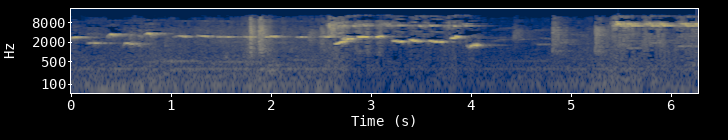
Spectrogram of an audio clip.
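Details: Young Medan white-rumped shama, still a juvenile yet already singing loudly and fluently: clear whistled notes that rise and fall between mid and high pitch, with a sequence of quick slurred phrases, a brief pause, then high thin trills.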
